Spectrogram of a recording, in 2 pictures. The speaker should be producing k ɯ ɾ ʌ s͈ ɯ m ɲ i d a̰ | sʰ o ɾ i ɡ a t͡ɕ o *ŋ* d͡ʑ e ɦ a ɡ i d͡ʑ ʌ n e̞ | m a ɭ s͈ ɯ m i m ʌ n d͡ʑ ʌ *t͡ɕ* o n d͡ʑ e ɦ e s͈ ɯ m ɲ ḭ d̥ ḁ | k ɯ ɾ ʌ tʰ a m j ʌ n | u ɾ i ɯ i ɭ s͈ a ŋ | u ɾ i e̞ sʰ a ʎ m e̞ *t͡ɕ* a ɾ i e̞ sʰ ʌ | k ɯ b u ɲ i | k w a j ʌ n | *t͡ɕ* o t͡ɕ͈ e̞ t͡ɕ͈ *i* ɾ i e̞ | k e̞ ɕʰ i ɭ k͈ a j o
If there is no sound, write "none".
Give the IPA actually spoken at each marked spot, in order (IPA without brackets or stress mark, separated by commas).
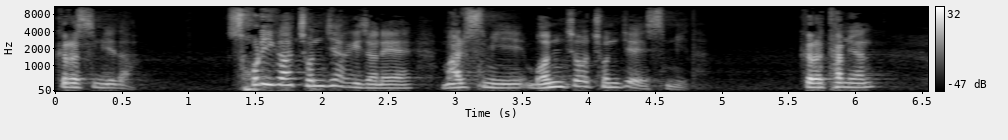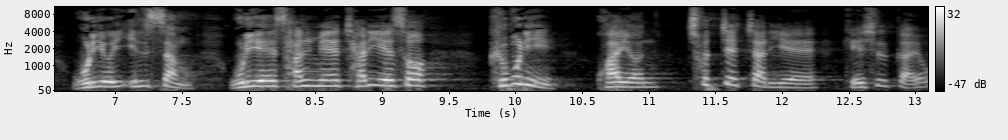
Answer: n, t͡ɕ, t͡ɕ, t͡ɕʰ, a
